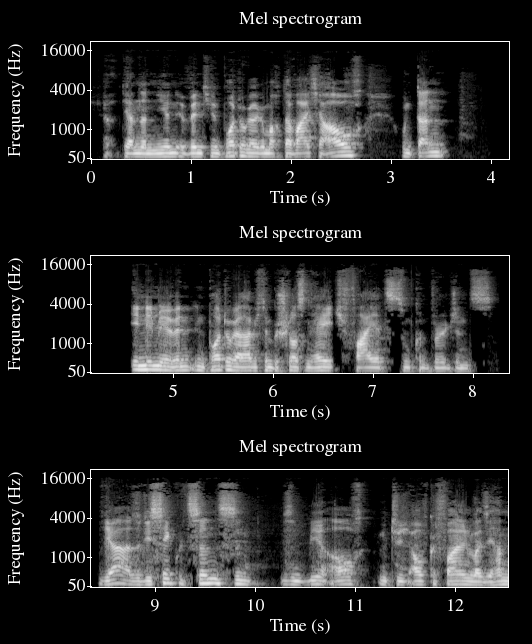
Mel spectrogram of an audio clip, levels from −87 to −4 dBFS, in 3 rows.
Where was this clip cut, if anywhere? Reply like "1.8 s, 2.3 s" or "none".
6.6 s, 8.2 s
